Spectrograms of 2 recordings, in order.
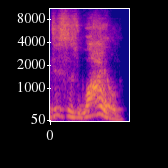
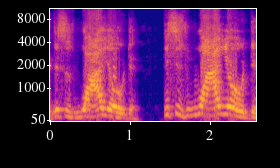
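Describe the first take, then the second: First: Said in the usual way. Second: Slow, drawn-out catchphrase impression, pitched up; Cynthia. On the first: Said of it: "or as Cynthia would say". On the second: Quoting a woman's catchphrase to viewers, slow exaggerated mimicry. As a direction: stretch WILD out long and heavy, mimicking someone. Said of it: "as Cynthia would say".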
